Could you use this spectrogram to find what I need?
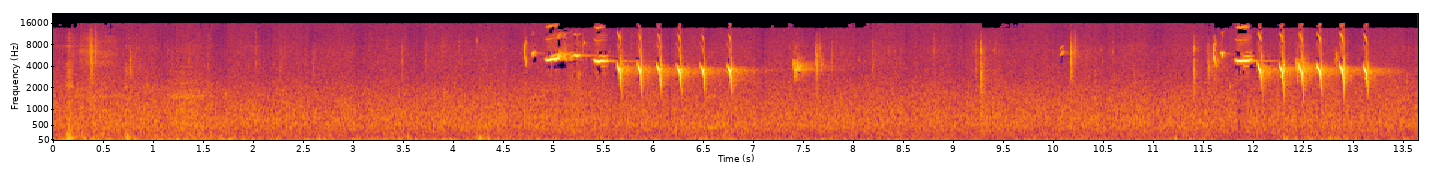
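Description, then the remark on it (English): A male bird sings two bright bursts of rapid, evenly spaced high notes, each a quick series of sharp chips lasting a couple of seconds, over a low steady background hiss. “Here's that bird.”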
